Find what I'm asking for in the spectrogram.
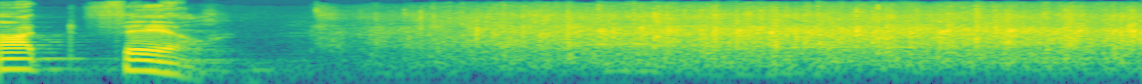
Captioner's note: applause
